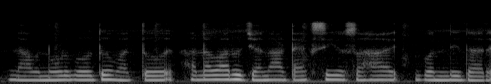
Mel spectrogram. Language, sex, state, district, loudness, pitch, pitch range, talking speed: Kannada, female, Karnataka, Belgaum, -33 LUFS, 205 Hz, 200-210 Hz, 110 wpm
